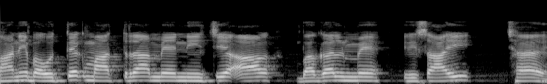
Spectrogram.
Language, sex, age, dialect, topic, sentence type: Magahi, male, 18-24, Western, agriculture, statement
